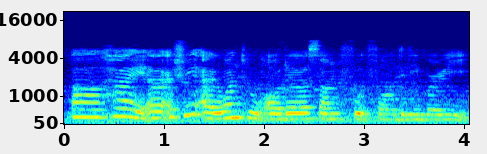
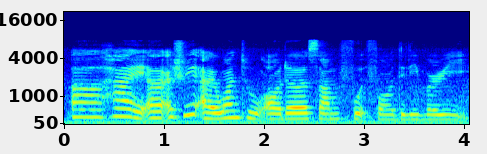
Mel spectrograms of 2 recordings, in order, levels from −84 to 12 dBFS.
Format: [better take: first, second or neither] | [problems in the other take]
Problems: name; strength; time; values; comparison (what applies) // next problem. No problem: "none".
second | background sound (Race car, auto racing / Engine starting); 20 dB below the speech // room echo; dies away in 0.5 s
